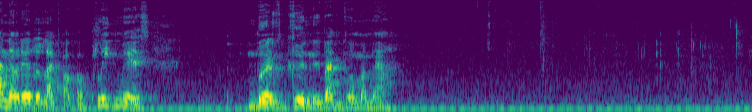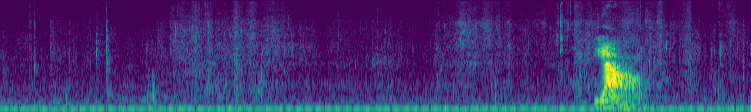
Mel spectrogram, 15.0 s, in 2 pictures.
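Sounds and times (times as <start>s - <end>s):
steady low hum: 0.0s - 15.0s
person chewing chicken: 4.7s - 11.9s, 14.2s - 15.0s
paper napkin rustling: 8.0s - 15.0s.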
